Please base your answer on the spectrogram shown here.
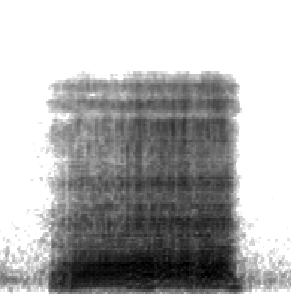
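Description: A single long, loud, harsh rumbling snore of about two seconds.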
